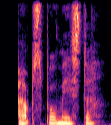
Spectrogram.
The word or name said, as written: amtsborgmester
